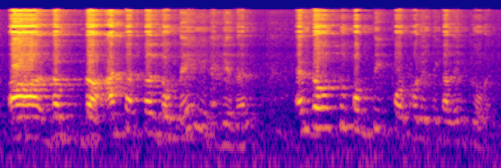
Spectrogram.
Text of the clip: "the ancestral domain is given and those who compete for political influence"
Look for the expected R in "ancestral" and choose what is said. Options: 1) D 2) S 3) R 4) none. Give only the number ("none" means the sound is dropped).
4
